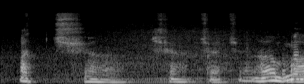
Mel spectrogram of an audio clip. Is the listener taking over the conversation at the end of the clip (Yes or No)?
Yes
